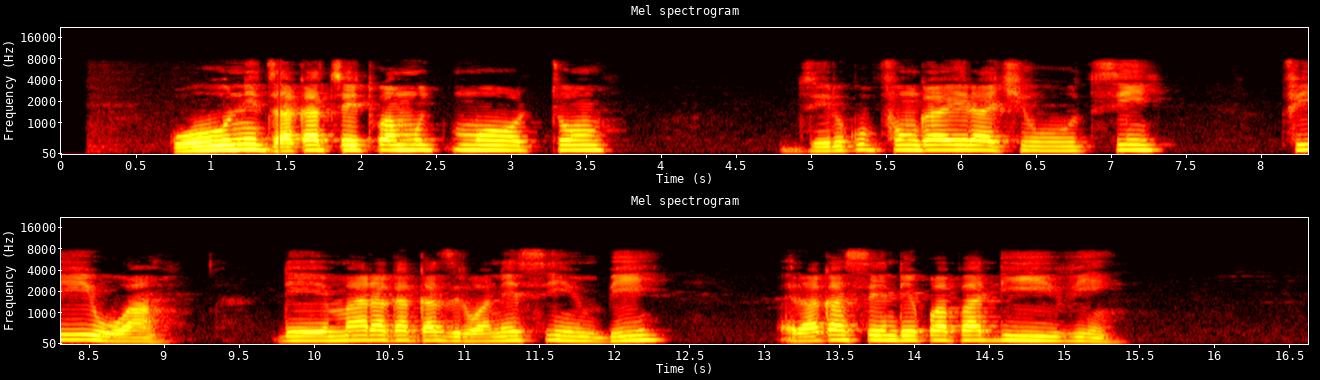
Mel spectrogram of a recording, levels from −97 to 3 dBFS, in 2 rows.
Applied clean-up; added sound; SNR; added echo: none; none; none; none.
